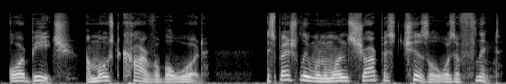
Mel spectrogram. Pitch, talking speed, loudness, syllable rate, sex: 145 Hz, 155 wpm, -16 LUFS, 5.3 syllables/s, male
